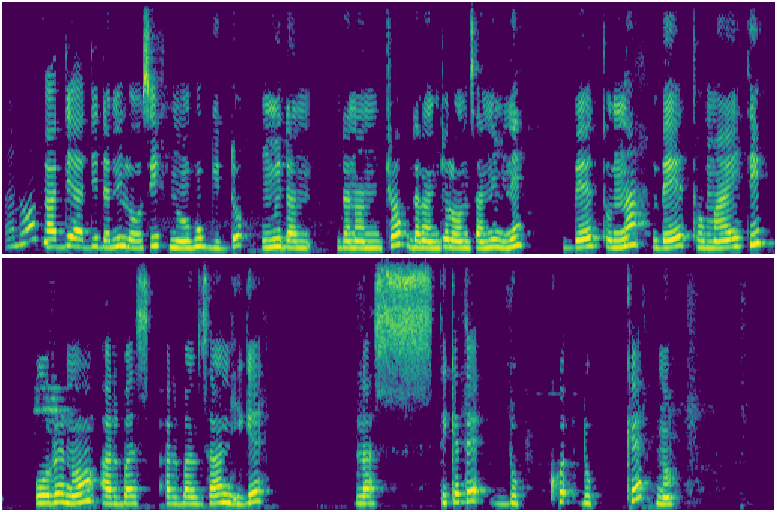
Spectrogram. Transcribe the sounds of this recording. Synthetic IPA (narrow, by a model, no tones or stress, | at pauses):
ɐd̪ːɪɐd̪ːɪd̪ɐnːɪlo̞ːsɪnoːɦʊɡɪd̪ːɔ | ʊmɪd | d̪ɐnɐnt͡ʃɔd̪ɐnɐnt͡ʃɔloːnsɐnːɪmɪnɛ | be̞ːt̪ːʊnːɐbe̞ːt̪ːɔmajt̪ɪ | uːrːɛnoː | ɐlbɐnsaːnhɪɡɛ | lɐst̪ɪkɛt̪ɛ | d̪ʊ | kːɛnɔ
